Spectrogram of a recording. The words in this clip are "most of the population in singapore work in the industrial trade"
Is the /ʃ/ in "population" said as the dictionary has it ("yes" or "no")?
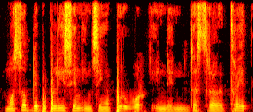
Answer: no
